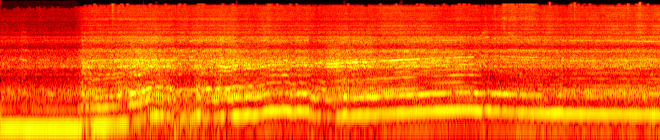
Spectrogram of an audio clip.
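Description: A racing car engine revs up and down.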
